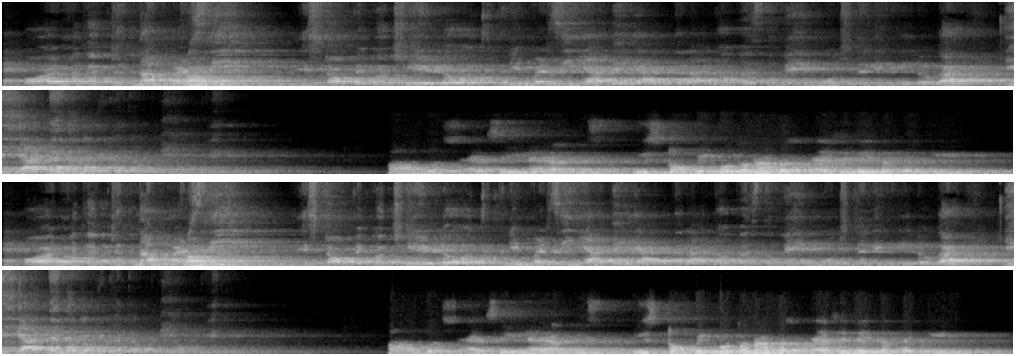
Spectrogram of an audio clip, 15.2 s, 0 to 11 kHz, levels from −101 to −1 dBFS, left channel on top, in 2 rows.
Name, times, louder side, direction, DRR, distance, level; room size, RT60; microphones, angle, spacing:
voice 1, 0.2-1.8 2.2-9.2, right 1 dB, 20° right, -3 dB, 1.9 m, -29 dB
voice 2, 10.5-14.8, right 1 dB, 70° right, 0 dB, 1.3 m, -24 dB
19.0 x 13.5 x 3.1 m, 2.3 s
head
